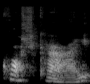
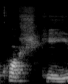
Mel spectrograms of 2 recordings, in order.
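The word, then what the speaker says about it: Qashqai: manual diesel i have had an automatic nissan quash kai or kwashki or koshikara or whatever however you pronounce it akwashka i call it oh which is supposedly a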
